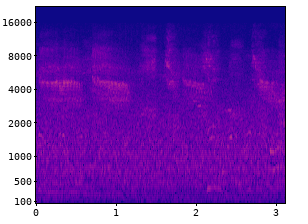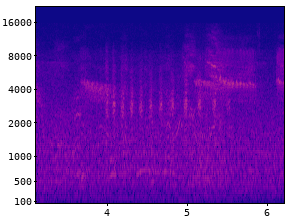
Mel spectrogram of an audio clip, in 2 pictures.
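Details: European starling chicks in a tree cavity beg as a parent brings food: harsh, hissing, raspy chatter in high, rapid bursts that swell and fade, rising to a busier chorus near the end.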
